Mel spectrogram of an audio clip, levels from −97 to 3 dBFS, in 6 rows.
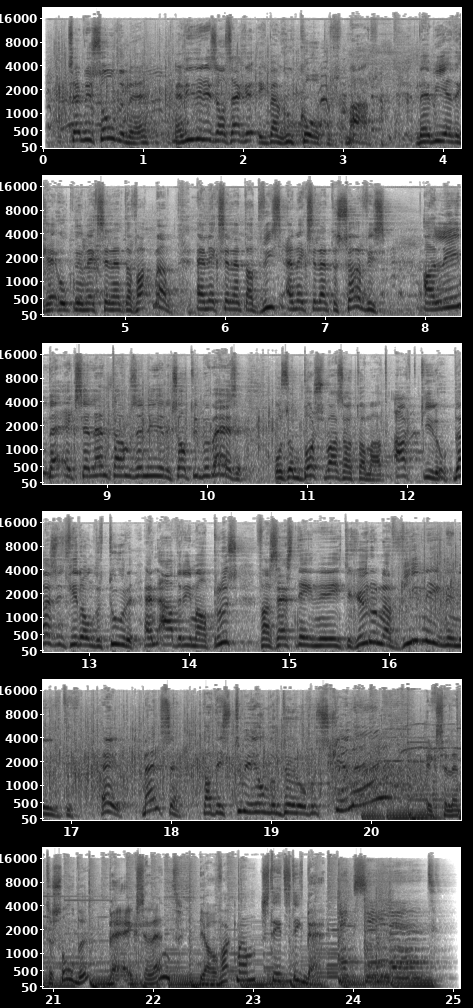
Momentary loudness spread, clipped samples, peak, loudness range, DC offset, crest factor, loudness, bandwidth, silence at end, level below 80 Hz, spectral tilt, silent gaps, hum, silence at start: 4 LU; under 0.1%; 0 dBFS; 2 LU; under 0.1%; 10 dB; -10 LUFS; over 20 kHz; 0.2 s; -24 dBFS; -4 dB/octave; none; none; 0.05 s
